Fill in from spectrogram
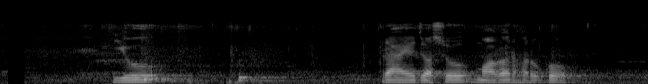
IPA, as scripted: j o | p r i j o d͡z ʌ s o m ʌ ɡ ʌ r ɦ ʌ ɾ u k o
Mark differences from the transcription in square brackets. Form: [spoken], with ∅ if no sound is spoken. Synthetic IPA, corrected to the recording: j o | p r [a] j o d͡z ʌ s o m ʌ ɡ ʌ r ɦ ʌ ɾ u k o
